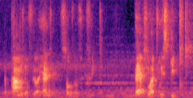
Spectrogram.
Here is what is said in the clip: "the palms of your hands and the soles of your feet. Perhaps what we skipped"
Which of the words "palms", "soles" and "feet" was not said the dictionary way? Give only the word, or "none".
none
